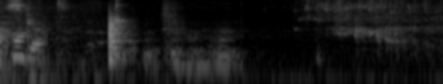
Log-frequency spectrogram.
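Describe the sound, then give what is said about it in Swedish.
Coffee is poured into a cup: a sharp clink of crockery, then a soft, steady liquid trickle and splash, with faint voices murmuring underneath. “Jag tar kaffe här nu. Det är därför det låter Jag vill också ha en.”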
